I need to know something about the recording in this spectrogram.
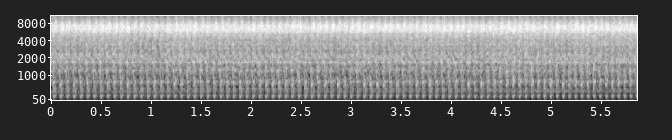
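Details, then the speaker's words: Honda Z50A Mini Trail 50 single, freshly rebuilt carb: fast idle of about four beats a second that wavers unevenly and stumbles, because the pilot air screw is turned past its best point. "Okay, so see that? It's stumbling again, so I want to go back out."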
